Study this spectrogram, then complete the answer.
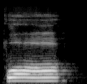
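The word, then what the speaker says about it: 剝: Po, eso es Po, así se pronuncia.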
